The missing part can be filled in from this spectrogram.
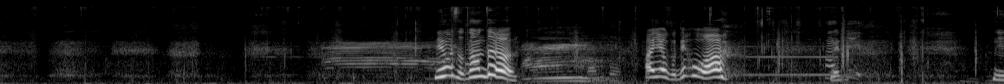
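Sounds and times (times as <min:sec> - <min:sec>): cow mooing: 0:03.2 - 0:06.2, 0:07.2 - 0:08.4.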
